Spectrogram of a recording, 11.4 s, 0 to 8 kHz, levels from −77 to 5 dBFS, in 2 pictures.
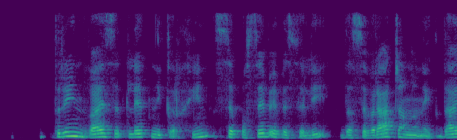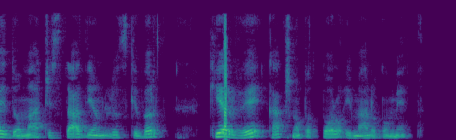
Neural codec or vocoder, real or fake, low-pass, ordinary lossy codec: none; real; 7.2 kHz; MP3, 48 kbps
